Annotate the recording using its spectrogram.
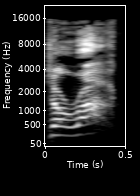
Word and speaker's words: darak: This word tread in the Hebrew is pronounced darak, and it means literally to take up your weapons and fight for.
